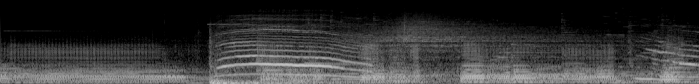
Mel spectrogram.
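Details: Female domestic cat, once a stray and now living with two beagles, suddenly turning and charging at one of them in anger, as she does at every meeting; a loud, drawn-out yowl sliding downward over two seconds, a shorter cry later, over steady background music.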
